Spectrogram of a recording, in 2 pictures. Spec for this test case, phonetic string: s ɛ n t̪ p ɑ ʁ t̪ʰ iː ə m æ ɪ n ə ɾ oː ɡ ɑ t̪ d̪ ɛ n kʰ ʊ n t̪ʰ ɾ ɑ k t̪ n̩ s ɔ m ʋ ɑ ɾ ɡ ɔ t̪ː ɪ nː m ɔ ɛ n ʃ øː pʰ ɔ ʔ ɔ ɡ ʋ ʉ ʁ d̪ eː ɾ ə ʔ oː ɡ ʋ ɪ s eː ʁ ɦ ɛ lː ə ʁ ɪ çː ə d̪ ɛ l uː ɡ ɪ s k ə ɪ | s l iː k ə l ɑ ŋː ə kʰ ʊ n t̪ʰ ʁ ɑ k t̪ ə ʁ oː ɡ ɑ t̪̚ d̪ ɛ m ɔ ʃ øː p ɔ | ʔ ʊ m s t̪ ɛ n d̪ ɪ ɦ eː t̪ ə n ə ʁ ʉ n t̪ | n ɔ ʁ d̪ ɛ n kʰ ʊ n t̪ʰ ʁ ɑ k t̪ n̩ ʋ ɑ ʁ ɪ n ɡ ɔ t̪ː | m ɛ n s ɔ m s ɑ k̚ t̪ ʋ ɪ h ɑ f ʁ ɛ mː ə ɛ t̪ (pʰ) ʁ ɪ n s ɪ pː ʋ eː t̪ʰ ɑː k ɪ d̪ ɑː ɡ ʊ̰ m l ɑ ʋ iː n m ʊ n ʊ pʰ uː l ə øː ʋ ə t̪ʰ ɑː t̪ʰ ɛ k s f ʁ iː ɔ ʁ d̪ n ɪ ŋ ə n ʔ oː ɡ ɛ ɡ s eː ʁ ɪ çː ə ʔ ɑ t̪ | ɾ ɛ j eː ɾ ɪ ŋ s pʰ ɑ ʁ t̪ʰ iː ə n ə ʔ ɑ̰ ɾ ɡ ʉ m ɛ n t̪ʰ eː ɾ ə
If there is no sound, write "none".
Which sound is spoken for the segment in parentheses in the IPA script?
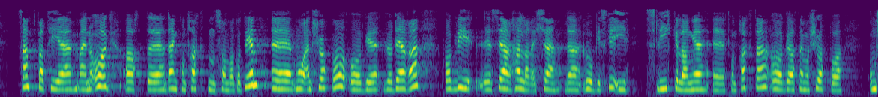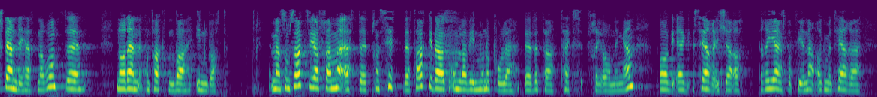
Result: pʰ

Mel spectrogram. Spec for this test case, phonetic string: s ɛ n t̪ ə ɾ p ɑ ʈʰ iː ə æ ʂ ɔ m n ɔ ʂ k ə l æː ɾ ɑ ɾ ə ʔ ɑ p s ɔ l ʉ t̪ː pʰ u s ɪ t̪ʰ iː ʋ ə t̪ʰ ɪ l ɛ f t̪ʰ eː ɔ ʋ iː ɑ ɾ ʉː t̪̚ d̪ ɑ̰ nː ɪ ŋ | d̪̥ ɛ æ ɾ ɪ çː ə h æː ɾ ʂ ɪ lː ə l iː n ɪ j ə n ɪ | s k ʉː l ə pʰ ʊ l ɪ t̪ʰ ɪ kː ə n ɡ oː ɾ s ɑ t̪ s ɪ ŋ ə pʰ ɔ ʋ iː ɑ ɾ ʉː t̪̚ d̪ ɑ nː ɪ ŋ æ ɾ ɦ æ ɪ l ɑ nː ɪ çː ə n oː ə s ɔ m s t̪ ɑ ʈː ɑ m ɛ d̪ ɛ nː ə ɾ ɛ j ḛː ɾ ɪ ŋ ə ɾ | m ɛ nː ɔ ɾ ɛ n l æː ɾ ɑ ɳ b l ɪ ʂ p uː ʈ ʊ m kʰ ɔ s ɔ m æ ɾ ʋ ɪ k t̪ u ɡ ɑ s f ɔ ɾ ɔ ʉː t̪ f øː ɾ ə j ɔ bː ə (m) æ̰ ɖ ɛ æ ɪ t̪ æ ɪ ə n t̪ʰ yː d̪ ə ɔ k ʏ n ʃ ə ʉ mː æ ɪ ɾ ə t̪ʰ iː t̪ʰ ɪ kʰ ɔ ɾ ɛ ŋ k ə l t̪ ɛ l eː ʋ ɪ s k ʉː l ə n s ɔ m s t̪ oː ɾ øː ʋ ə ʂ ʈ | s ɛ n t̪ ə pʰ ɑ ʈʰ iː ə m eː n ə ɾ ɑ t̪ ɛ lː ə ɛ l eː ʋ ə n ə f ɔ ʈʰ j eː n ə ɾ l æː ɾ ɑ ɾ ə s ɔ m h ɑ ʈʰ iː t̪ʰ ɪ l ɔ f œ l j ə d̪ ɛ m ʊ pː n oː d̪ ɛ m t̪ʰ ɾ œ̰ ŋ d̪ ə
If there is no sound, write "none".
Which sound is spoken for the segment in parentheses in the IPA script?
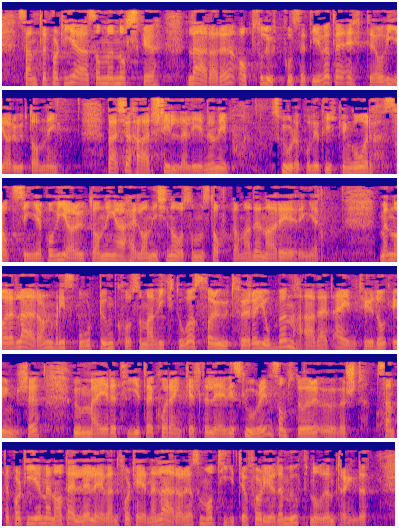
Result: n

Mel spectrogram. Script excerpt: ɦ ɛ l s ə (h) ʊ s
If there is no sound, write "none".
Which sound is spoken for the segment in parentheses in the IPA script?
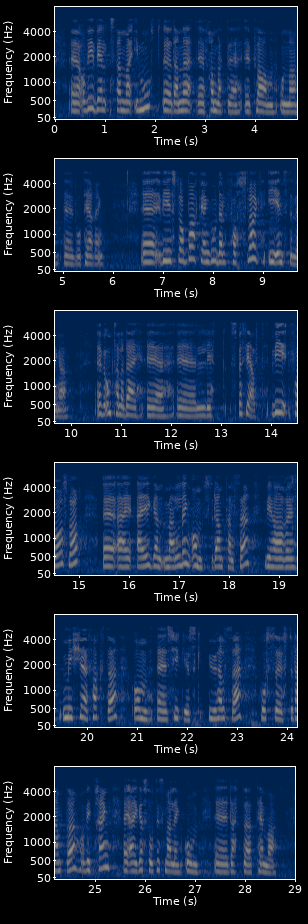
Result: h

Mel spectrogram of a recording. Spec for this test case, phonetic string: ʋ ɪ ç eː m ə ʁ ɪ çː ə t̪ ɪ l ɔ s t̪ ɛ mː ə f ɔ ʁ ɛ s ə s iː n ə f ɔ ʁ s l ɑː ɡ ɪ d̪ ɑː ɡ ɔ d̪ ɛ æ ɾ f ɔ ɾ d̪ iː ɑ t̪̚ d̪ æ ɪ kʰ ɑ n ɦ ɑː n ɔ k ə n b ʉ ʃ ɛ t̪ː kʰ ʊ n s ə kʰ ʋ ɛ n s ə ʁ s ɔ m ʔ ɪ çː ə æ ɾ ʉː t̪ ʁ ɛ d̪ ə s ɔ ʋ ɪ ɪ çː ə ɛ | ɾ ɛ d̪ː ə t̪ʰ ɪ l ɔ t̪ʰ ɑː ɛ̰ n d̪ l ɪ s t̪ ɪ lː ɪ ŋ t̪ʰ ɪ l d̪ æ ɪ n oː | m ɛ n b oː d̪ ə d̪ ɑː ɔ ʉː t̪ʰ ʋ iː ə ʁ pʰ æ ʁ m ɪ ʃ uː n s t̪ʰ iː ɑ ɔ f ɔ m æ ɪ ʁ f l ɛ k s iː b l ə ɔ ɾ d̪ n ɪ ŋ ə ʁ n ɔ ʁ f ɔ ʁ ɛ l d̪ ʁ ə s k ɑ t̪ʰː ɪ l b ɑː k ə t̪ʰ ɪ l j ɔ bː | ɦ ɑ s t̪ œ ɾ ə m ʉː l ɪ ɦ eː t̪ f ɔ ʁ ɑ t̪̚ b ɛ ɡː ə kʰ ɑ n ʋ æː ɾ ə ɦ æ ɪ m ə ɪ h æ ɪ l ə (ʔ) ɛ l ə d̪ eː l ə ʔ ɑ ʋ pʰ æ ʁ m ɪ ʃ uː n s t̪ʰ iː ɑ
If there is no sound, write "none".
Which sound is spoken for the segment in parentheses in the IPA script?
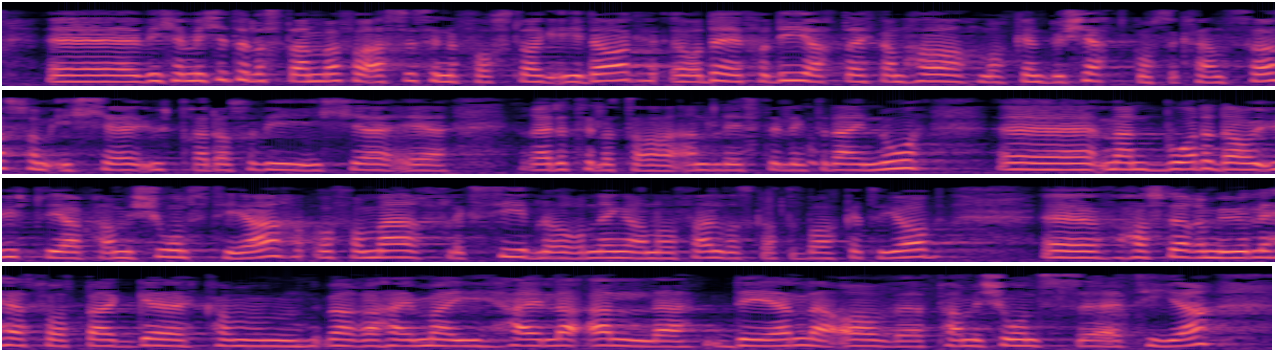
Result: ʔ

